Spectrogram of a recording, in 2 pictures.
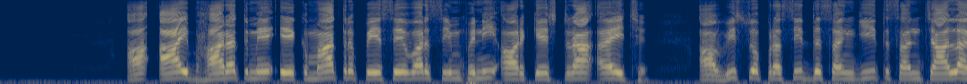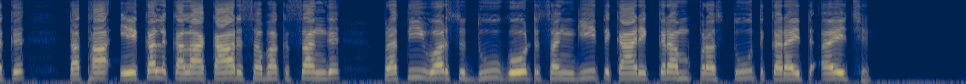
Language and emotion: Maithili, neutral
